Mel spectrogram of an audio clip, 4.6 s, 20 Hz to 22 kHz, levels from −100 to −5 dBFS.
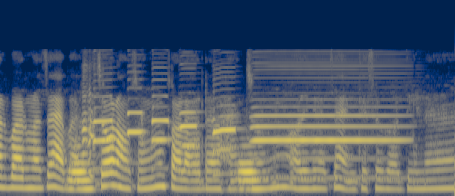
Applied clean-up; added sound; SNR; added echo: none; Harmonica + Brass instrument; -2 dB; none.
